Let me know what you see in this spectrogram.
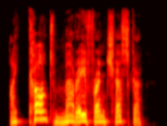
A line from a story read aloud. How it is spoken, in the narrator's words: Michael sputtered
